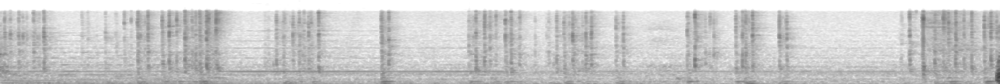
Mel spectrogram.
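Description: Computer keyboard being typed on: keystrokes clicking in irregular runs with short pauses between them.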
